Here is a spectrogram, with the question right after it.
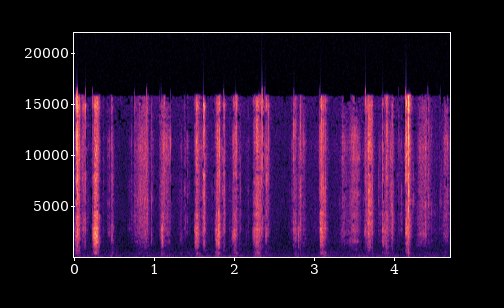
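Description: A metal dip pen nib scratches across a flat, textured Korean paper sheet while writing characters in ink. The sound is a quick series of short, bright, dry scratching strokes with brief pauses between them. There is almost no low end, and each stroke stops cleanly.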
